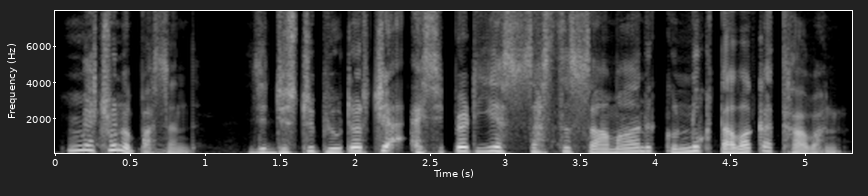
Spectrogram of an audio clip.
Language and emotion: Kashmiri, disgusted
